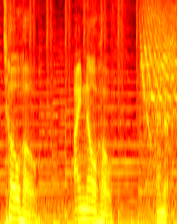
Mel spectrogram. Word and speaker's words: Touhou: I'm good but Vinnie it's pronounced Touhou I know ho I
